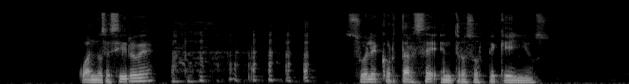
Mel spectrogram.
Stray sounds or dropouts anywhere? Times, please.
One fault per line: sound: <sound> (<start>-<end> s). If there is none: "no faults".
sound: laugh (1.7-3.2 s)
